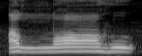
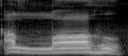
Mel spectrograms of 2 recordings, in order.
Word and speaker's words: আল্লাহ: আল্লাহু অধিকাংশ লোক আল্লাহু বলে আল্লাহু বলা যাবে না। আল্লাহু এখানে নিয়ম রয়েছে আল্লাহ শব্দের ডান পাশে যদি জবর দেখেন অথবা পেশ দেখেন তাহলে ল হবে।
